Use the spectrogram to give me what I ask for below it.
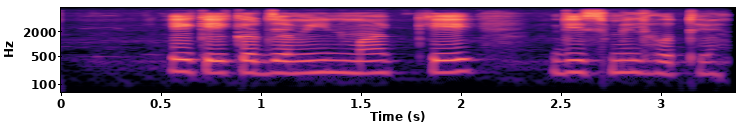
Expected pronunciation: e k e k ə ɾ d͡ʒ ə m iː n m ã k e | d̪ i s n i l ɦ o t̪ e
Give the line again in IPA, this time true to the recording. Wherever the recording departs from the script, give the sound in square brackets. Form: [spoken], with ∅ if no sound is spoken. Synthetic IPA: e k e k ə ɾ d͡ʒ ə m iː n m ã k e | d̪ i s [m] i l ɦ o t̪ e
